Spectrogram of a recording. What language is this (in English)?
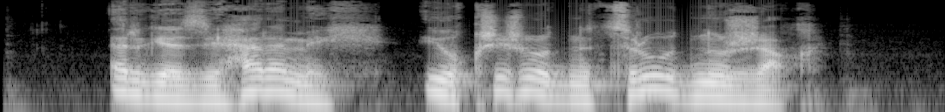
Kabyle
